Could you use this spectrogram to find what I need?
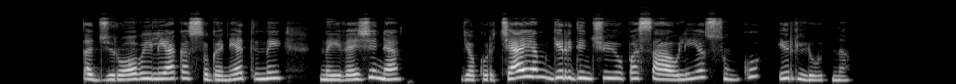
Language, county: Lithuanian, Klaipėda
